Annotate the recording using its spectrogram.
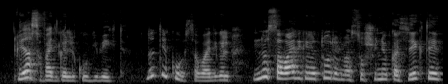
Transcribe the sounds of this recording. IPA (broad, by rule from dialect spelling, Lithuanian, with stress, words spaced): ˈjoː sɐˈʋɐɪdɡɐlʲɪ ˈkuː ɡʲɪ ˈʋʲɛɪktʲ ˈnʊ ˈtɐɪ ˈkuː sɐˈʋɐɪdɡɐlʲɪ ˈnuː sɐˈʋɐɪdɡɐlʲɪ ˈtuːrʲɪm ˈmʲɛs sʊ ʃʊˈnʲʊ ˈkɐs ˈʋʲɛɪkt ˈtɐɪ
